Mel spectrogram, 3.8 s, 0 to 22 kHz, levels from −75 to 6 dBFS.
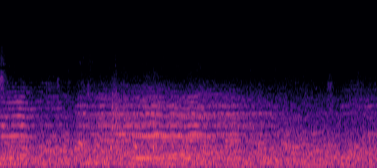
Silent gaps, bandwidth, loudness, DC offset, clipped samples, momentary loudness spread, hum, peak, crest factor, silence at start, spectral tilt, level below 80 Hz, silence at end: none; 9.8 kHz; -27 LUFS; under 0.1%; under 0.1%; 6 LU; none; -14 dBFS; 14 dB; 0 s; -9 dB/octave; -42 dBFS; 0 s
